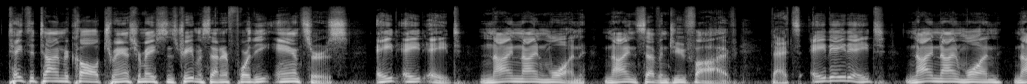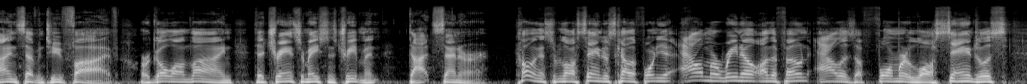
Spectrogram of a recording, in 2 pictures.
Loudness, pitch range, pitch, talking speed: -16 LUFS, 100-135 Hz, 120 Hz, 115 wpm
